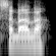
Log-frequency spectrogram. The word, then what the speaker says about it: Sebulba: Well, also in the movie, they don't really pronounce it Sebulba. They pronounce most of the time they say it a lot quicker, so it just sounds like Sebulba without the L.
